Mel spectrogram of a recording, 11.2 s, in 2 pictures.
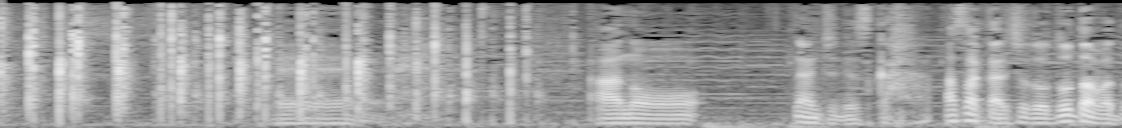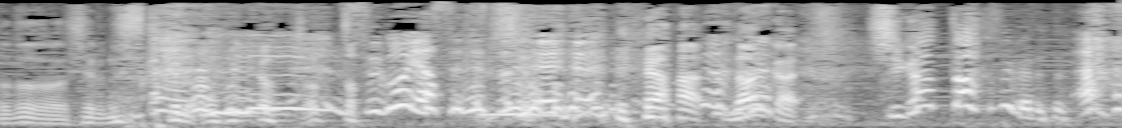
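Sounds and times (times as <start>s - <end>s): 
studio clapping: 0.0s - 3.0s
speech: 1.4s - 2.1s, 3.0s - 11.2s
laughter: 6.2s - 11.2s.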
